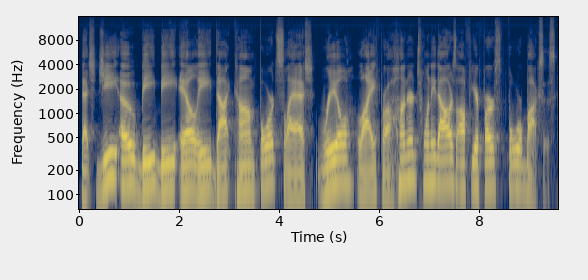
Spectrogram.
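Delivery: slow, loud ad read. Acted. Host reading the sponsor spot, slow loud ad read. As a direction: sell it hard like a radio spot.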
